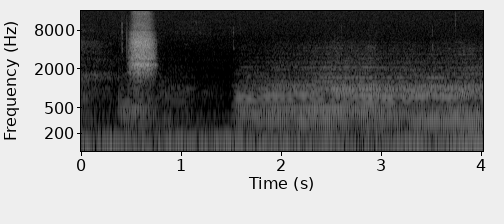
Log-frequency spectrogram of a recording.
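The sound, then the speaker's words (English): A passing train rumbles steadily with a low, continuous roar, while a brief, bright burst of its horn sounds near the start before the droning rail noise carries on. “I'm sure the mics are picking up the trains.”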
